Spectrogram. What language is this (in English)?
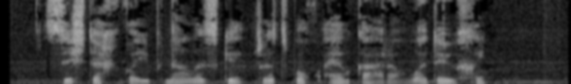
Abkhazian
